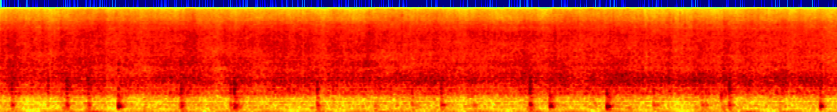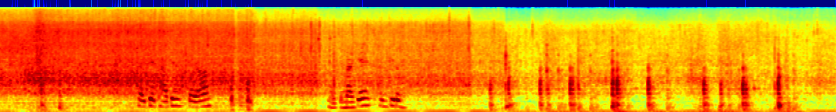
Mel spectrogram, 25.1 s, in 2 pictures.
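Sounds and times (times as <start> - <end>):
spatula scraping a pan: 0.0 - 13.7, 19.8 - 25.0
food sizzling in a frying pan: 0.0 - 25.0.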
